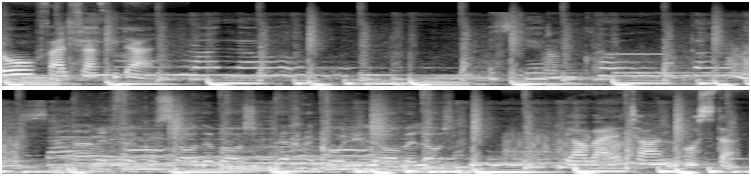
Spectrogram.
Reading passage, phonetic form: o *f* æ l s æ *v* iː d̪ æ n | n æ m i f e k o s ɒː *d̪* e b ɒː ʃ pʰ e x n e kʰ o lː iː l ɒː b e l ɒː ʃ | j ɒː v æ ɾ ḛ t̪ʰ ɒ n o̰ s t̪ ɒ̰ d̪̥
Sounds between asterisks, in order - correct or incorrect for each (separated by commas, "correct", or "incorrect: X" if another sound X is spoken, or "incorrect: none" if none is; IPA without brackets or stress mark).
correct, incorrect: f, correct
